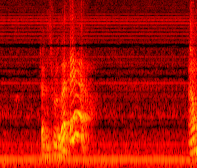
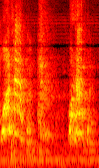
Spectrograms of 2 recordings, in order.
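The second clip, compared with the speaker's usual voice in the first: ordinary talk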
